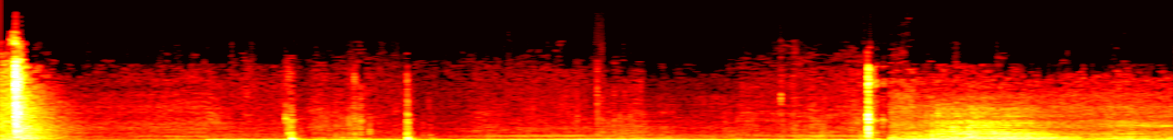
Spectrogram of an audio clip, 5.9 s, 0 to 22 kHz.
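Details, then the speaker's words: Mazdaspeed 6 after a simple fix; air/fuel now holds 14.7 at idle where it used to swing lean and rich, and the owner suspects a bad MAP. Low, even idle rumble with door clunks, no hunting or misfire, not smelling rich. Normal idle. "oh it's back a pump run and good sounds good doesn't even smell rich"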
